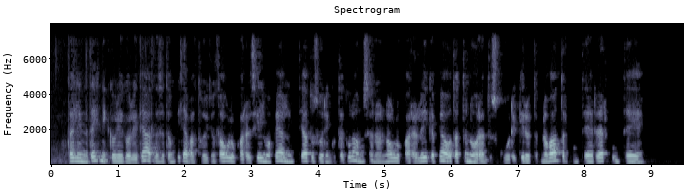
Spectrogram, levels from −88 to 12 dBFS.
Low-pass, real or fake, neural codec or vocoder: 7.2 kHz; real; none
